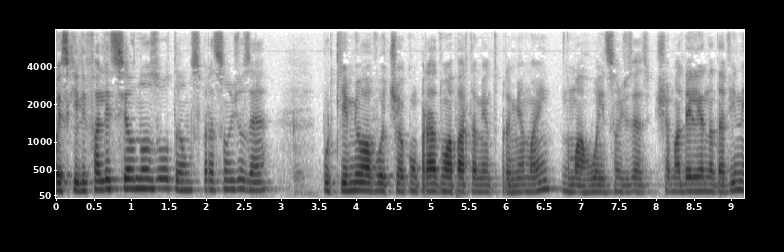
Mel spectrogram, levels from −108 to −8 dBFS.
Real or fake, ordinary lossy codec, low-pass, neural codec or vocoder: real; none; none; none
